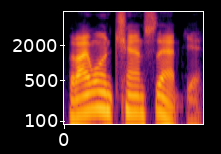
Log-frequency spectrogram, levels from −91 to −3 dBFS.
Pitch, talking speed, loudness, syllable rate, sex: 120 Hz, 260 wpm, -19 LUFS, 5.8 syllables/s, male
